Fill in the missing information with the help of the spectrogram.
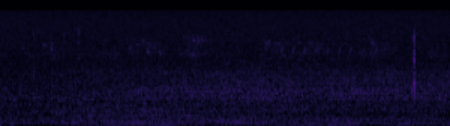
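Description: Outdoor ambience: a steady low rumble, with a few faint high chirps and one small click.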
